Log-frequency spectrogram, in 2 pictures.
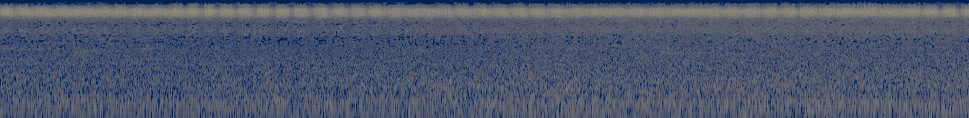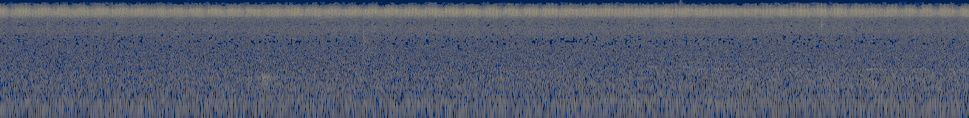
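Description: A steady, high-pitched chorus of insects trilling without a break.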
